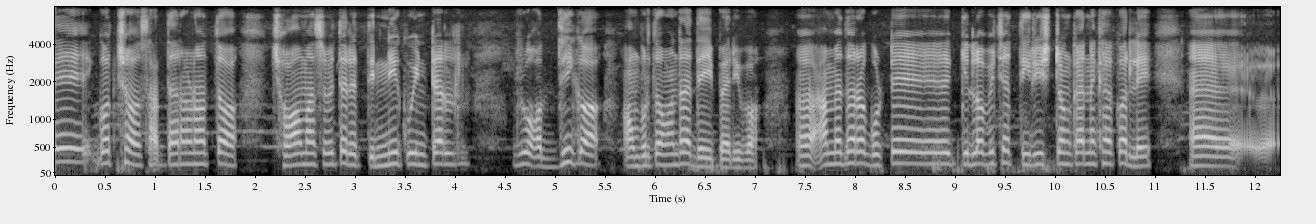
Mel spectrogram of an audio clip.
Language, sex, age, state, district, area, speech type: Odia, male, 18-30, Odisha, Jagatsinghpur, rural, spontaneous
